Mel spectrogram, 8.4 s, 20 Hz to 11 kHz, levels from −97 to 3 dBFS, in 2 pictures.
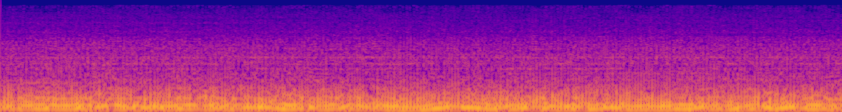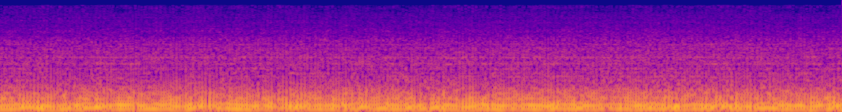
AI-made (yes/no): yes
